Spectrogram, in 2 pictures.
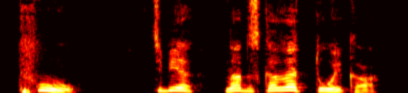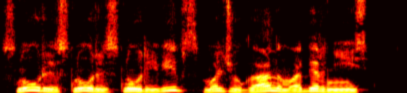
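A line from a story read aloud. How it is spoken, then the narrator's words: Shouting from below. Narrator (Russian): закричал снизу Нисе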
